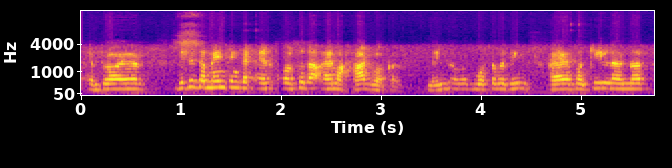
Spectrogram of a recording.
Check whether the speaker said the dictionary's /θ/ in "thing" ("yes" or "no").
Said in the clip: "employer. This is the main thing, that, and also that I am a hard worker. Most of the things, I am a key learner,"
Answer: no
